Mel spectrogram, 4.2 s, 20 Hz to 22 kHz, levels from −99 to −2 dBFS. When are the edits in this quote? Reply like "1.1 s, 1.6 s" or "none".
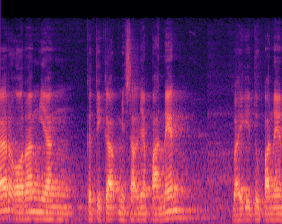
1.2 s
